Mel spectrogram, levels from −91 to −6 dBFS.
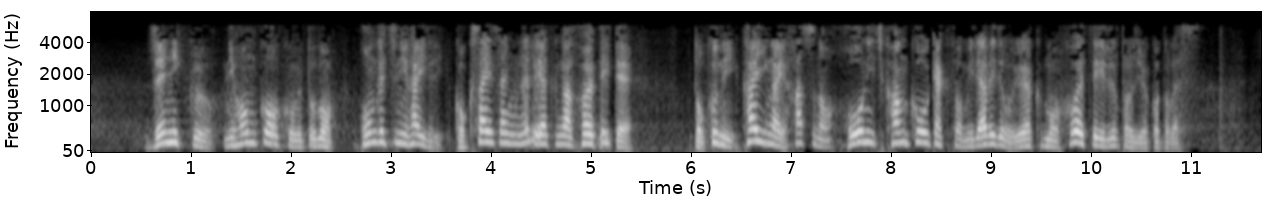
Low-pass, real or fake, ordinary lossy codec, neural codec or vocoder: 7.2 kHz; fake; MP3, 24 kbps; codec, 16 kHz in and 24 kHz out, 0.4 kbps, LongCat-Audio-Codec, fine tuned four codebook decoder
